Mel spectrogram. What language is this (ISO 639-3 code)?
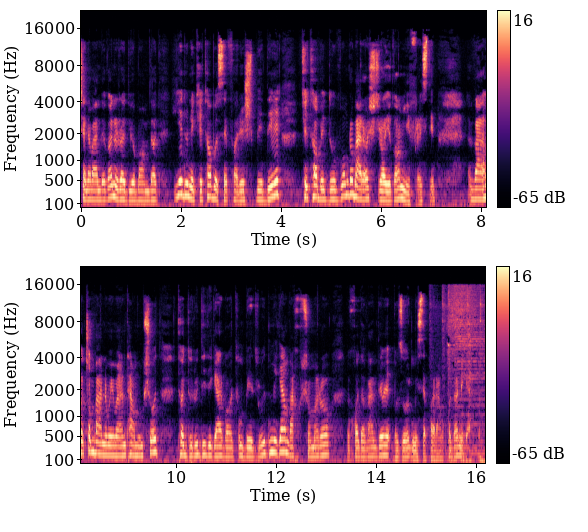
fas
